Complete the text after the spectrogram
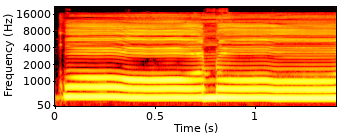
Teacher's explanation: کاف پیش واو کو، نون پیش واو نو، دونوں واو مدہ ہے، ایک الف کے برابر کھینچیں گے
